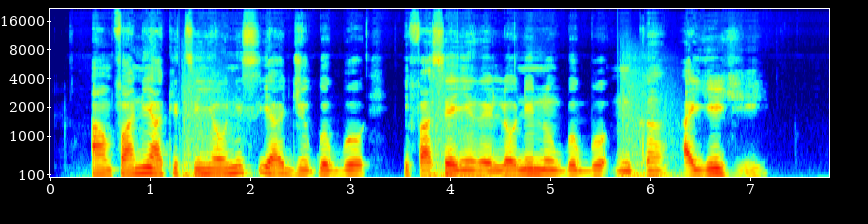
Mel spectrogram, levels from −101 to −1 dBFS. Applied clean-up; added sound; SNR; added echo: none; Boom; 19 dB; none.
